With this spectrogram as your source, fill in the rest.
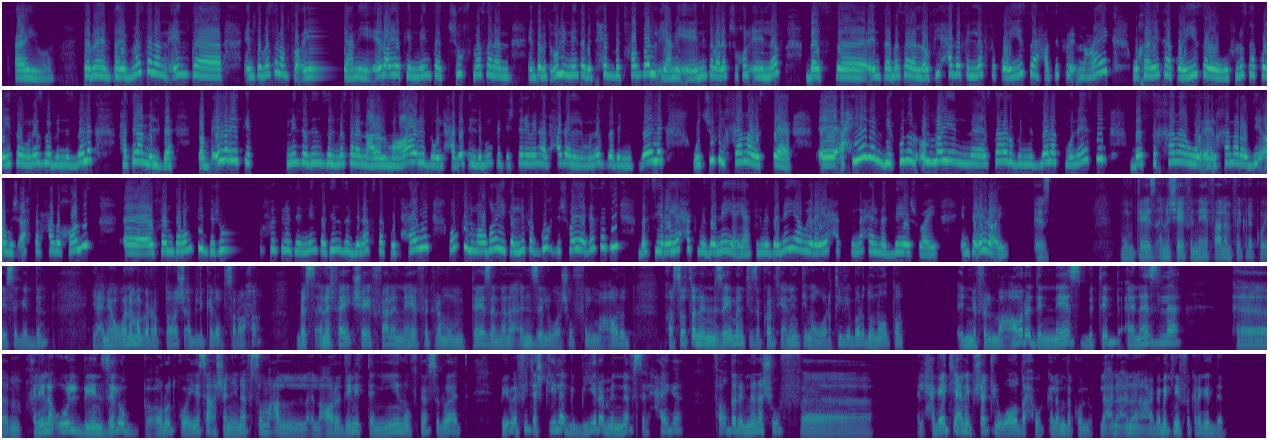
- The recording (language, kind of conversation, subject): Arabic, advice, إزاي أتعلم أشتري بذكاء عشان أجيب حاجات وهدوم بجودة كويسة وبسعر معقول؟
- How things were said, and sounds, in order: distorted speech; unintelligible speech; in English: "الOnline"; static; other background noise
